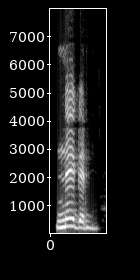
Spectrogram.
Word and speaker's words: negen: Negen. Negen. Sama dengan zeven, E-nya dibaca 2.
